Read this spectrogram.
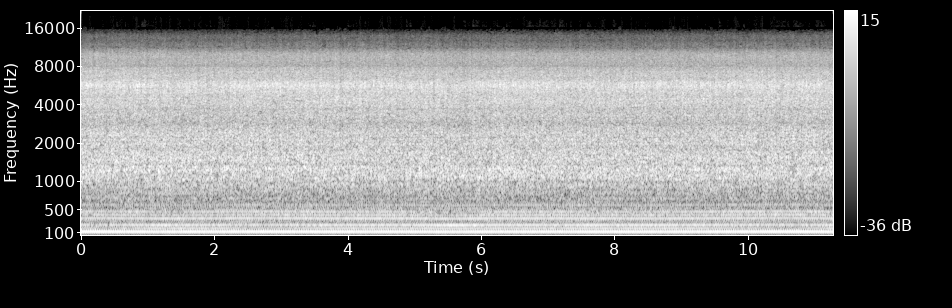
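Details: Troy-Bilt TB200 push mower with Briggs & Stratton 550e 140cc engine, brought in running rough, before service: steady fast drone with no dips, pitch held well above normal mower speed; engine over-revving, running too high.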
